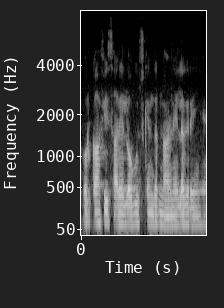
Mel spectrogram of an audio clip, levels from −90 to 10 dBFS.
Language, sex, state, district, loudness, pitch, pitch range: Hindi, male, Haryana, Rohtak, -17 LUFS, 95 Hz, 90-100 Hz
